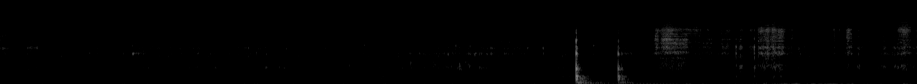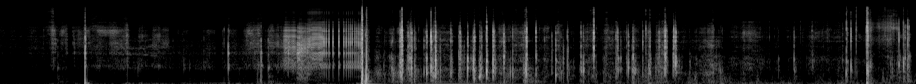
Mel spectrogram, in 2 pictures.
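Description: Action camera and its clear plastic waterproof housing being handled: near quiet at first, then a few knocks about six seconds in, building to a busy run of sharp plastic clicks, scraping and rubbing that is loudest in the last third.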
